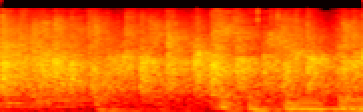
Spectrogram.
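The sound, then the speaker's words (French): A crowd claps steadily in a dense, continuous wash of applause, with some voices and cheers rising through it toward the end. “C'est encore meilleur avec des applaudissements, c'est tout de même.”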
